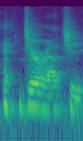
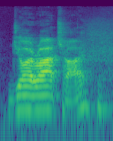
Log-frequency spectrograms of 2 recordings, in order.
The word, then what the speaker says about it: Jirachi: is being wrung now i'm not even gonna try and pronounce that because i know you know what it is jirachi jirachi ladies and gentlemen i would have said joey rachael uh but there he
